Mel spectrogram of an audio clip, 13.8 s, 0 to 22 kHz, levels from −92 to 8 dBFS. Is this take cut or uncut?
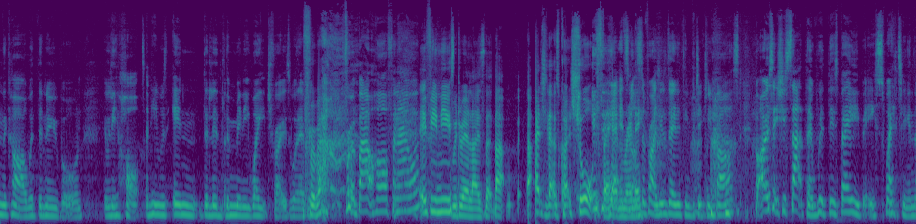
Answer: cut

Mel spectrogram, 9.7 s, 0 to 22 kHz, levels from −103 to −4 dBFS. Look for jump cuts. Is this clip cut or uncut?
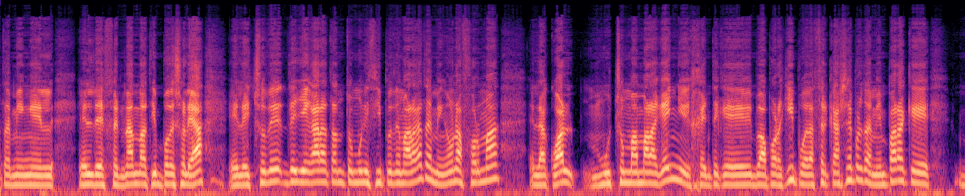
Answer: uncut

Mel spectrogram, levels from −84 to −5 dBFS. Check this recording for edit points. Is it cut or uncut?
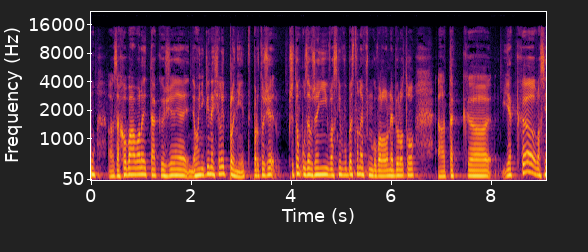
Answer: uncut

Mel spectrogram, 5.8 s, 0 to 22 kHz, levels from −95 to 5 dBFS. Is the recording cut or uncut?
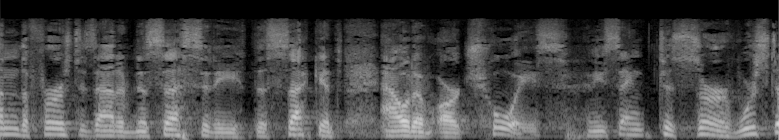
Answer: cut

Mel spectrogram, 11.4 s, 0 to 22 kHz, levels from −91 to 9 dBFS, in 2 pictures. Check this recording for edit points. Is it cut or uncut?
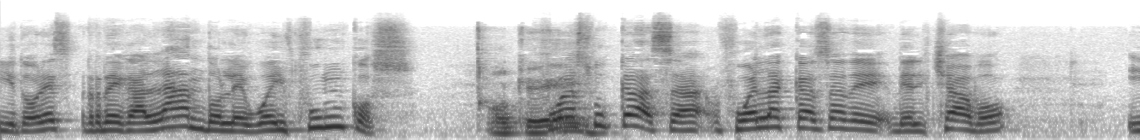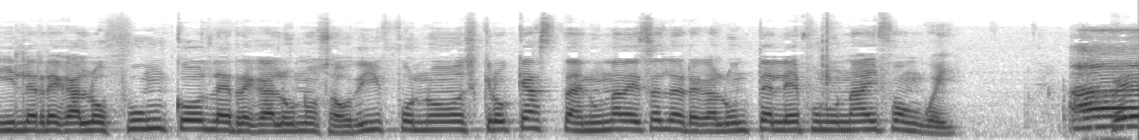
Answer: uncut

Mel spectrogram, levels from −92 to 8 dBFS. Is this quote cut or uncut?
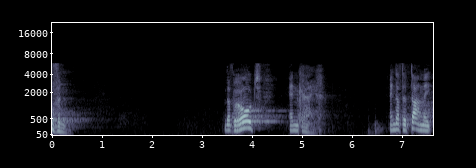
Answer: cut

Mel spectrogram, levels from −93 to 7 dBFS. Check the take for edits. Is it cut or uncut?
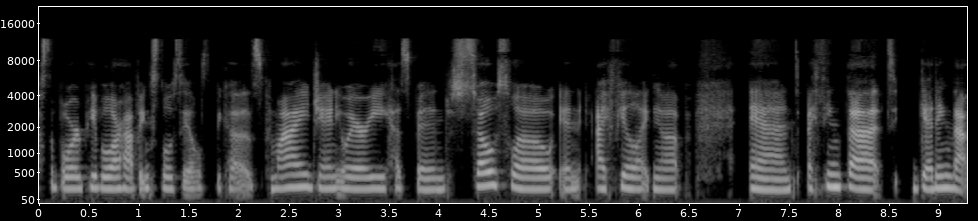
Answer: cut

